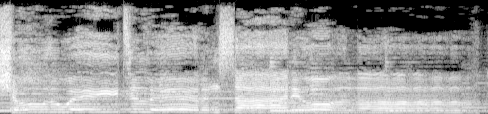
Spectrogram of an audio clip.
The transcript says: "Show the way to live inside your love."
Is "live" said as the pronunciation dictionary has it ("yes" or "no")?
yes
